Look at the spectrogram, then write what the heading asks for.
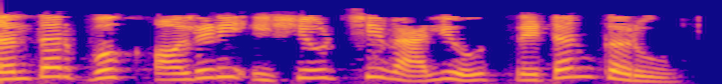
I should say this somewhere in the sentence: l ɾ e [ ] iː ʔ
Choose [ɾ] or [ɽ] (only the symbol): ɽ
